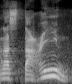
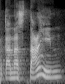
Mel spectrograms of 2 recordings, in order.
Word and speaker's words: نستعين: Ya, Iyyaka na'budu wa iyyaka nasta'in, bukan kanasta'in.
